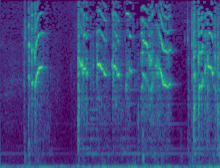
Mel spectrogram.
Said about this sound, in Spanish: No, es un piolín, eso no, es un pajarillo. Un pajarillo. Es de un pajarillo. de blancas alas, claro.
